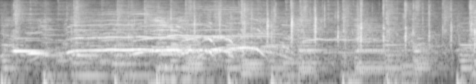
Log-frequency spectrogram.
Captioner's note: students cheering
